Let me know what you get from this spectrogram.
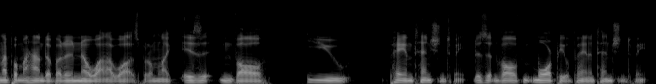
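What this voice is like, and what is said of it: Usual voice. Nothing is said of it.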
